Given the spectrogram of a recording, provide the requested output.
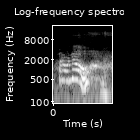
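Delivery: high-pitched mock cluelessness; imitating a friend with no idea; imitated clueless reply. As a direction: pitch it way up, playfully helpless. Retelling friend's clueless answer.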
